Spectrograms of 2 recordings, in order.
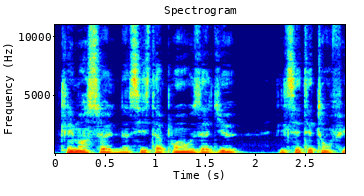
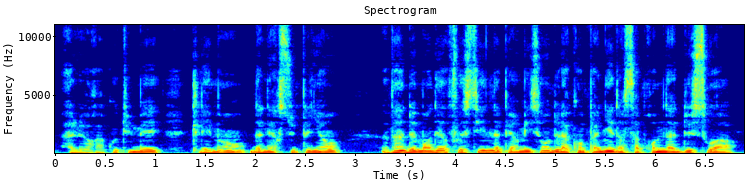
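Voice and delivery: usual speaking voice

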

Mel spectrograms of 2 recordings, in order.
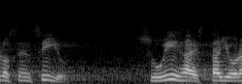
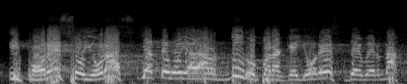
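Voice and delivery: louder, higher threat; mock angry parent; 6 semitones higher, 4 dB louder than usual. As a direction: bark the threat at the crying daughter. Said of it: "si usted llega a decirle". (padre enojado amenazando, fuerte y agudo)

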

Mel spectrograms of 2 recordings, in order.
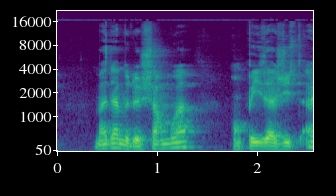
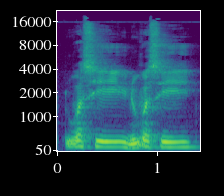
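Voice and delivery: mild raised-pitch call, said twice; narrator's restrained calling voice; 5 semitones higher, 3 dB louder than usual. A narrator's reading. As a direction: announce yourselves to the searchers, a little raised. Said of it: "criait-il".

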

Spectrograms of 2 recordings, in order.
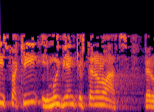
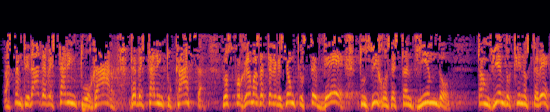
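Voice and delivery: ordinary delivery

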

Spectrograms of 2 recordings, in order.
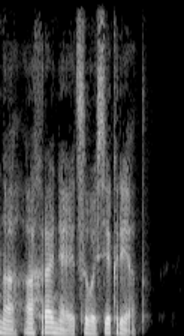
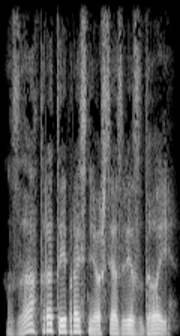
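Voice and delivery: ordinary delivery, nothing marked

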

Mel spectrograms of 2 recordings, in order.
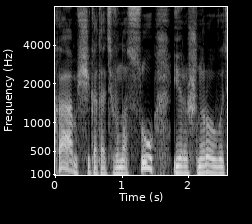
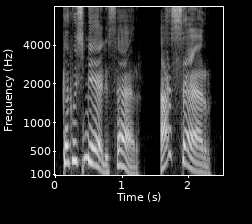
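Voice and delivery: indignant questioning; 11 semitones higher, slower than usual. A narrator's reading. Little man dictates an indignant question.

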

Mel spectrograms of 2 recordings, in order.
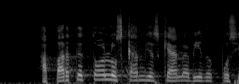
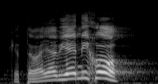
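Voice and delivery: higher, loud cheerful farewell; father's send-off; 7 semitones higher, 16 dB louder, slower than usual. Retold or imitated. Father calls goodbye to his son, high and loud. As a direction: sing out a bright goodbye. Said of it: "A los dos minutos".

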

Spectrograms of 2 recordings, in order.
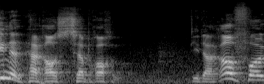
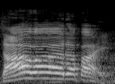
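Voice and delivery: loud, high interjection from the benches; heckling shout; 9 semitones higher, 6 dB louder than usual. Acted. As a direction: shout him down across the chamber. Heckler shouting in parliament debate.

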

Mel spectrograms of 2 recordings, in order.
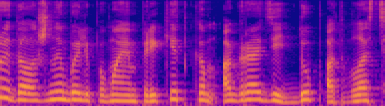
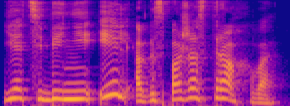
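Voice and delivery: haughty correction; 6 semitones higher than usual. Acted. Heroine demands proper title.

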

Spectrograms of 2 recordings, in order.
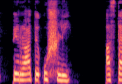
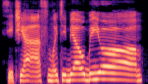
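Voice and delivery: slow, drawn-out pirate threat; one-eyed pirate threatening, without real volume; pirate's menacing cry; much slower than usual. A narrator's reading. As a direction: stretch every word out menacingly. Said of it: "закричал Одноглазый".

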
